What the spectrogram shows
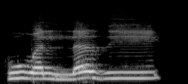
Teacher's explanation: لام کو لمبا نہیں کرنا ہے نا کیونکہ یہاں پر فتح ہے ، اور فتح کسرہ ضمہ میں بالکل لمبا نہیں کریں گے، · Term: ایک حرکت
